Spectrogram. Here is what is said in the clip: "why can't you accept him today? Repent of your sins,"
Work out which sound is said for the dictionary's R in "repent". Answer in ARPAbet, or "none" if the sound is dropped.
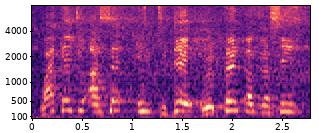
R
